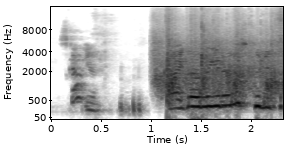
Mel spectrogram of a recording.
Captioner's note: clapping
